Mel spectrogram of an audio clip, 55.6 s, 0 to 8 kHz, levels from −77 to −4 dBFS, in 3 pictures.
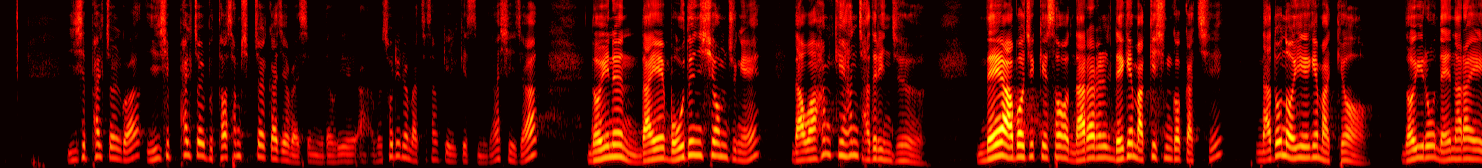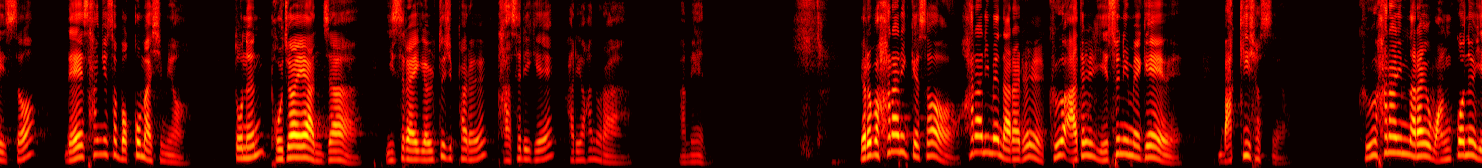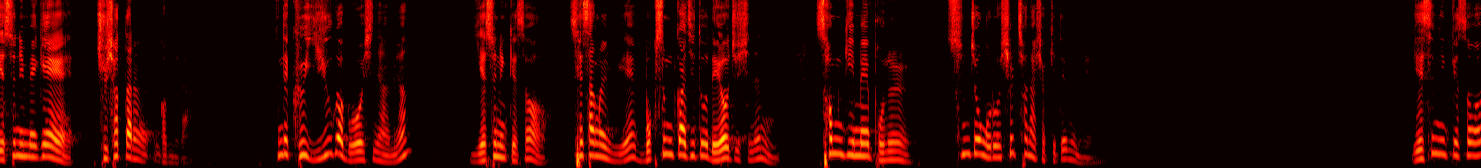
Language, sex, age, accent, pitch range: Korean, male, 30-49, native, 145-220 Hz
